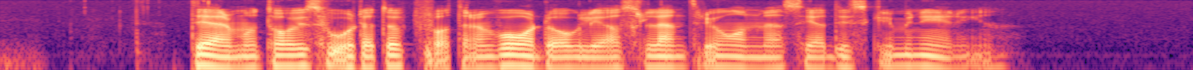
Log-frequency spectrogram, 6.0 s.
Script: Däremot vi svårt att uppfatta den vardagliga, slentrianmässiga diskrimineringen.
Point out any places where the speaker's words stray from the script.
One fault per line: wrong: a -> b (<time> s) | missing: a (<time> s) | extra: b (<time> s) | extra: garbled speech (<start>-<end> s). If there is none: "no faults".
extra: har (1.4 s)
